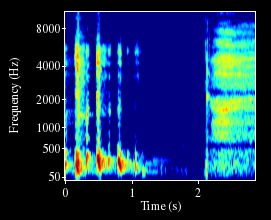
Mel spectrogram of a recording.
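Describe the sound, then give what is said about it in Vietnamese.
An older woman coughs in a quick run of dry, loud coughs that fade out, then silence and a steady low hiss. “Bà ngừng lại, ho mấy tiếng rồi tiếp.”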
